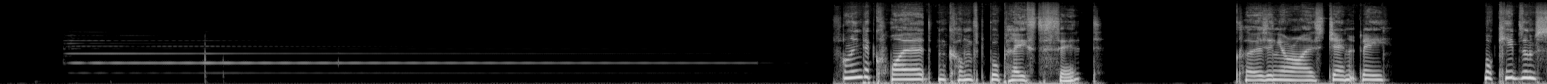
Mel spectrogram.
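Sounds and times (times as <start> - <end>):
meditation chime struck signaling the beginning of a meditation: 0.6 - 8.0
speech: 8.4 - 11.1, 12.4 - 14.0, 14.8 - 15.4.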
